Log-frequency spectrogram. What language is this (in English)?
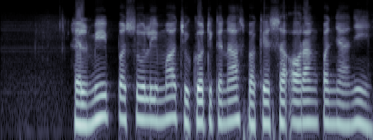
Javanese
